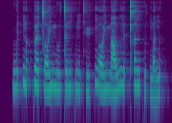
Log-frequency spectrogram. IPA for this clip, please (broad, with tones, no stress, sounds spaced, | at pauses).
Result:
w ɪ˨˥ k̚ m ɐ˨˥ k̚ p œː˧ t͡s ɔː˨˧ j m uː˨ t̪ ɵ˧ n kʷ ɪ˧ ŋ t̪ʰ yː˨˥ k̚ ŋ ɔː˨˧ j m aː˨˥ w ŋ ɵ˧ t̚ pʰ ɐ˥ ŋ kʷ ɐ˨ t̚ m ɐ˨˧ n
